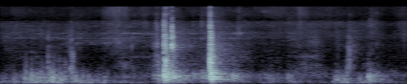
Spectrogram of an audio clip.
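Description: Rear cargo door of a Mercedes-Benz Sprinter van being unlatched and swung open: some handling noise, then two sharp clunks of the latch and door about a second and a half and two seconds in, with a few lighter clicks near the end.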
